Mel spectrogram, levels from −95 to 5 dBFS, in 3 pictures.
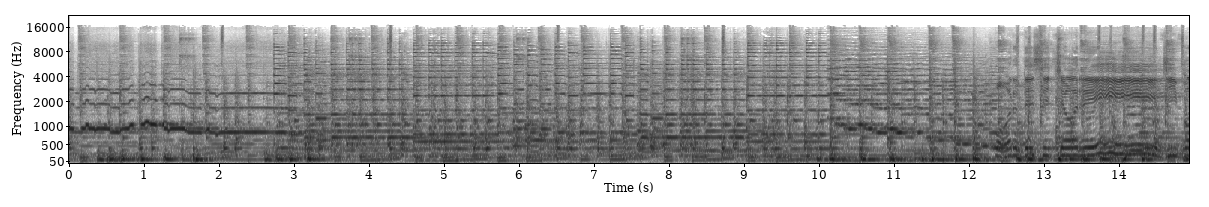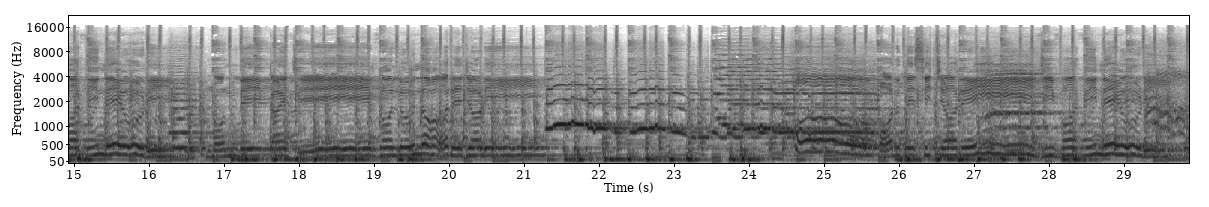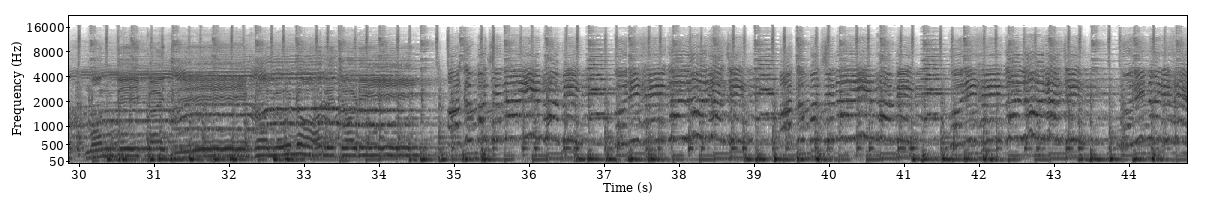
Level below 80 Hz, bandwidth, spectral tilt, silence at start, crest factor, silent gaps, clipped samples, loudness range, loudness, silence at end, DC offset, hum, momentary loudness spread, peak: -34 dBFS; 17.5 kHz; -4.5 dB/octave; 0 s; 12 dB; none; under 0.1%; 3 LU; -12 LUFS; 0 s; under 0.1%; none; 5 LU; 0 dBFS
